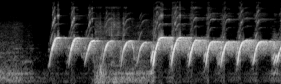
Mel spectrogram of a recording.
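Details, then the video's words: Asian fairy-bluebird in full song: after a faint start, a rapid, evenly paced train of loud, bright notes, each rising sharply and then falling back, keeps going to the end. "Hargacor suara 6 CUCAK BIRU GACOR full isian SI BURUNG SURGA"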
